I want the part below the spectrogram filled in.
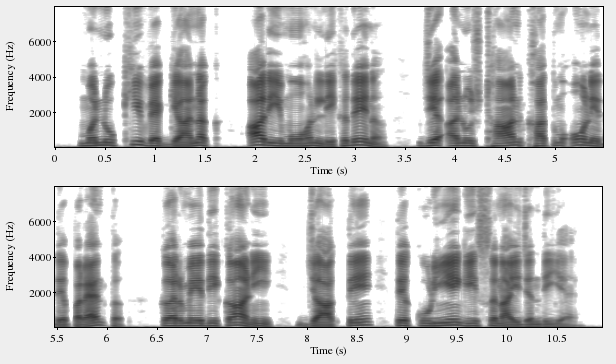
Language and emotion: Dogri, neutral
